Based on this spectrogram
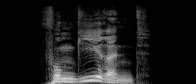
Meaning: present participle of fungieren
- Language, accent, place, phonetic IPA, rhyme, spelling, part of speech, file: German, Germany, Berlin, [fʊŋˈɡiːʁənt], -iːʁənt, fungierend, verb, De-fungierend.ogg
